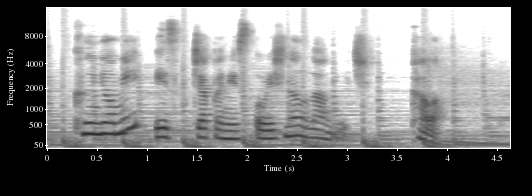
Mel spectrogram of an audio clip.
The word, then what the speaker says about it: 川: Kunyomi is Japanese original language, kawa. Onyomi comes from China and stay as a Chinese pronunciation, sen. So kunyomi, kawa. Onyomi, sen.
